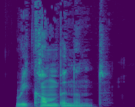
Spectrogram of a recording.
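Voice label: "recombinant", British English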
